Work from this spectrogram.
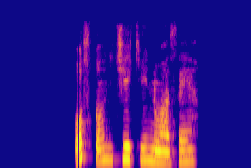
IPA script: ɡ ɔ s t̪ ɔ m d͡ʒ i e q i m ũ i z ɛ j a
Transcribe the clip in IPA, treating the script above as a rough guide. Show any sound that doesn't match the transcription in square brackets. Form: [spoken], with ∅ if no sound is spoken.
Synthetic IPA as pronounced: [b] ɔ s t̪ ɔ [n] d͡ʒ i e [k] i [n] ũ [a] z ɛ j a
